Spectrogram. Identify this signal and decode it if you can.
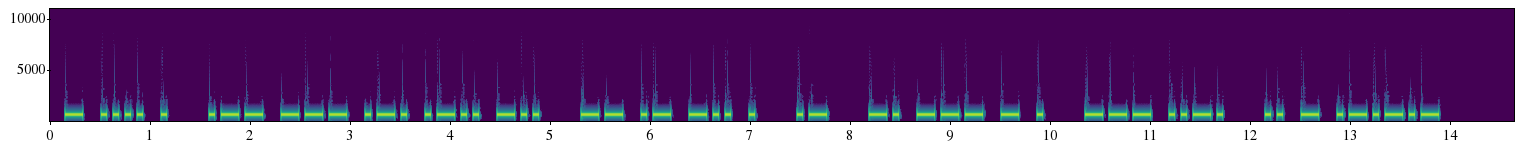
Morse code, heard as a keyed tone, about 21 wpm, 700 Hz. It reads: THE WORLD MADE A NOTE OF IT.
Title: Sentences from Top 1000 Words - Review Part 2 - 20wpm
